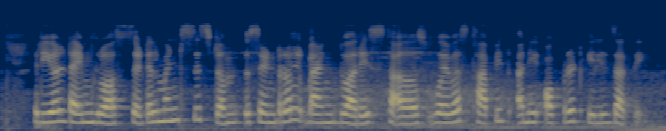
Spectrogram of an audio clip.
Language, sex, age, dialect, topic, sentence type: Marathi, female, 18-24, Varhadi, banking, statement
